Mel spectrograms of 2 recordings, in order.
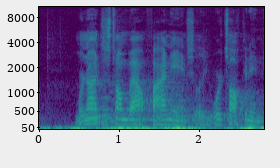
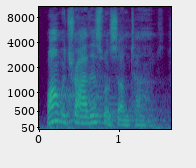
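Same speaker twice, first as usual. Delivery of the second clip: ordinary delivery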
